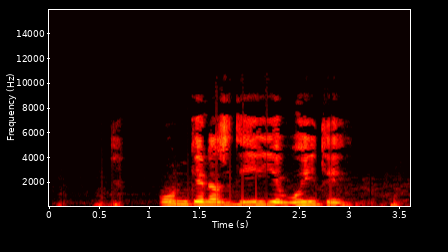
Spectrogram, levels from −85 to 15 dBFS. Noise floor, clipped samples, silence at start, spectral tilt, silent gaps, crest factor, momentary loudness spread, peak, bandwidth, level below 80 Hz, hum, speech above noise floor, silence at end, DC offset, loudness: -54 dBFS; under 0.1%; 0.5 s; -4 dB/octave; none; 18 dB; 19 LU; -8 dBFS; 9.4 kHz; -62 dBFS; none; 31 dB; 0.1 s; under 0.1%; -24 LUFS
